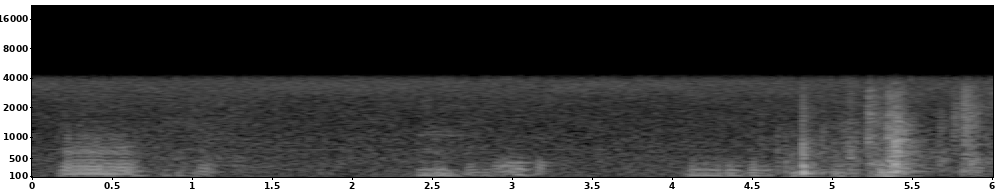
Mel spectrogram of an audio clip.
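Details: A miniature long-haired dachshund gives low, drawn-out whining grumbles in three separate bursts, indignant that the other dachshund, a long-haired rabbit dachshund puppy, won't give up a treat.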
